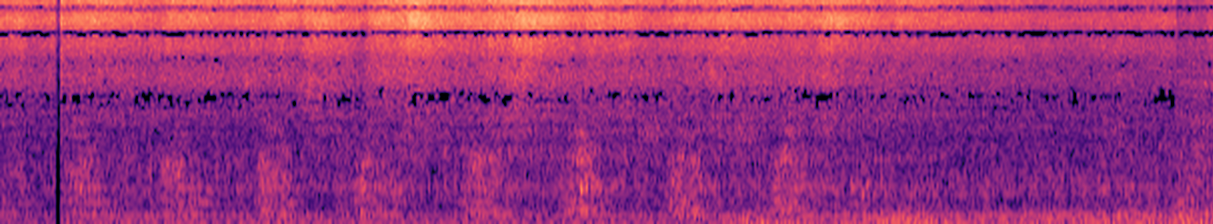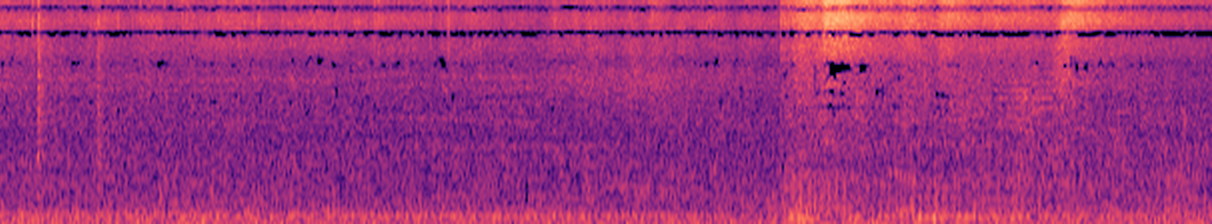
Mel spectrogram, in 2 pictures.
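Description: Meat and stock boiling hard and hissing in a large pot for Kabuli pulao. From about seven seconds in, a steady low hum runs underneath, swelling briefly near the end.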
